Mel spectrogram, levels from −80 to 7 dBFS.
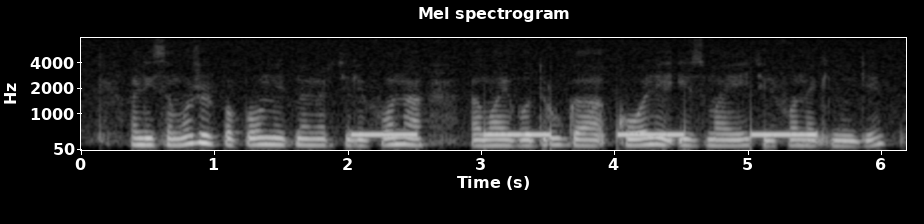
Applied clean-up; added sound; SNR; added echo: none; Telephone; -2 dB; none.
